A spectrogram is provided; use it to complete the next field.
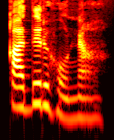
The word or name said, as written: क़ादिर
